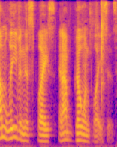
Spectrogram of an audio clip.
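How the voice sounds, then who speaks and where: In a very clean recording with a silent background, a woman with an American accent talks at a moderate pace, her very deep, low pitch carrying lively intonation. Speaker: chamber of commerce executive director. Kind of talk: casual interview. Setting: radio studio.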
